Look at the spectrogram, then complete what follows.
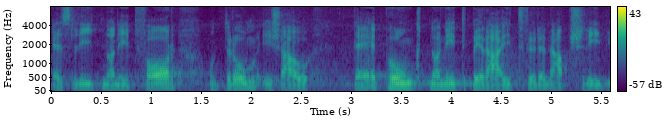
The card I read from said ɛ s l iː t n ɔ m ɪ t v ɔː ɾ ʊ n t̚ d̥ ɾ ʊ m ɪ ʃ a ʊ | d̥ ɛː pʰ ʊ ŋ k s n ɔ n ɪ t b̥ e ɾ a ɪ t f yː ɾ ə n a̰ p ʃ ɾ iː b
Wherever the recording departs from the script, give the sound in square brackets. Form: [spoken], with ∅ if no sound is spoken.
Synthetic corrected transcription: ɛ s l iː t n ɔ [n] ɪ t [f] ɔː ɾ ʊ n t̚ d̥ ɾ ʊ m ɪ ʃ a ʊ | d̥ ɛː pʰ ʊ ŋ k [t] n ɔ n ɪ t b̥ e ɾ a ɪ t f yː ɾ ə n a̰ p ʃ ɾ iː b

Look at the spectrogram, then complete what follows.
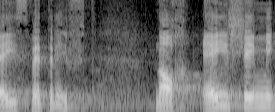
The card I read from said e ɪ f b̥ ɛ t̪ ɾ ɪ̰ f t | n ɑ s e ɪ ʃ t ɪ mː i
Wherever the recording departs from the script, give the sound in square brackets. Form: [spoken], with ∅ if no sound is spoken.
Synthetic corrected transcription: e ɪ [s] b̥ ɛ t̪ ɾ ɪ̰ f t | n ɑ [χ] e ɪ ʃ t ɪ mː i

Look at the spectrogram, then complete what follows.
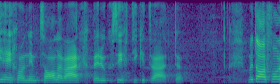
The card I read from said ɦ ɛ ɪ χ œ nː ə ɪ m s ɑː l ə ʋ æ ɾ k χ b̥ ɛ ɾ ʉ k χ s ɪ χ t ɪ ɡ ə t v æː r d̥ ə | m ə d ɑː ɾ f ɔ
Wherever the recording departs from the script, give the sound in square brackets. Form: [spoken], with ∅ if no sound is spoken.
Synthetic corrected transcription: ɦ ɛ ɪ χ œ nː ə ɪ m [t͡s] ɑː l ə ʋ æ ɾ k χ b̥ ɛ ɾ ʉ k χ s ɪ χ t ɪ ɡ ə t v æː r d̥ ə | m ə d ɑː ɾ f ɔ

